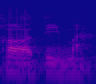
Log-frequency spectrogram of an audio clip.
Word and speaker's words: khotimah: Husnul khotimah. Jangan pakai ha. Nanti maknanya sudah gak sama itu ya.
